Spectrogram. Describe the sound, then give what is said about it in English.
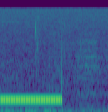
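A single steady electronic ringing tone of an outgoing telephone call, a pure mid-pitched hum lasting just over half a second before cutting off abruptly into quiet line noise. “I figure if you let it ring four times, they'll get to it.”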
